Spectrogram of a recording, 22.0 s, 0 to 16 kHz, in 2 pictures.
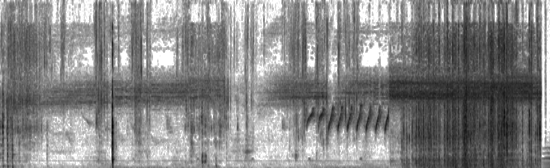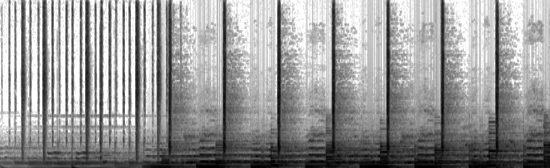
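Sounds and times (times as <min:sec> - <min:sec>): birds chirping: 0:05.6 - 0:08.7.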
